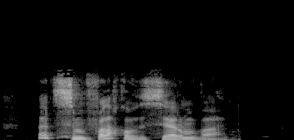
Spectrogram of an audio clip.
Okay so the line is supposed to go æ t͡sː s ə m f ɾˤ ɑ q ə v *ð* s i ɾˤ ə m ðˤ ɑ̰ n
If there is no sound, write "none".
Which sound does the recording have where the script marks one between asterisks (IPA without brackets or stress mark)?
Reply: ð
